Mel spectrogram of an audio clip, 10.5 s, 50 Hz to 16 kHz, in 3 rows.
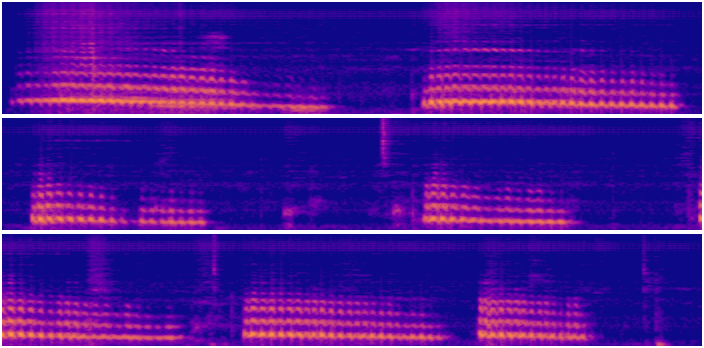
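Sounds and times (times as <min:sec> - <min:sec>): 
dove calls: 0:00.1 - 0:04.5, 0:07.0 - 0:10.0.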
